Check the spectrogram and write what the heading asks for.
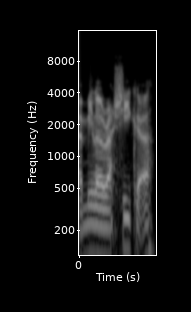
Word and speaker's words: Milot Rashica: Um, you know, Joe mentioned Werder Bremen, and one player who's really stood out for them is uh, Milot Rashica.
